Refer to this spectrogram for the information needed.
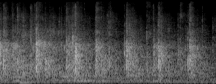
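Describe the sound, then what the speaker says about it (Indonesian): Audience applause at an Indonesian-language event, with a few rhythmic waves of clapping in quick succession, fairly loud and close, with no voices over it. "Kasih tepuk tangan yang paling gemuruh untuk kita semua hari ini ya."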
